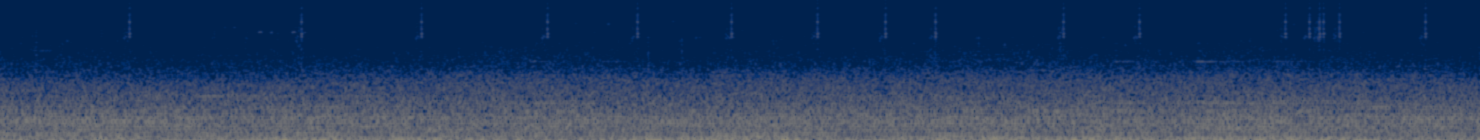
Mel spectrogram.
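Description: Soft clicks tick as a game menu list is scrolled.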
